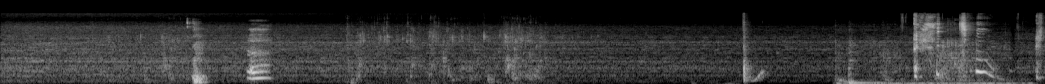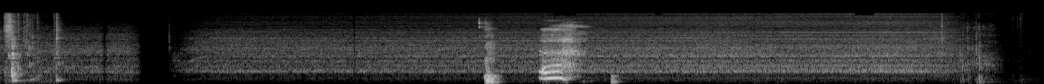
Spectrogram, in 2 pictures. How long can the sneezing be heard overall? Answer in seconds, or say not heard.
4 s.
